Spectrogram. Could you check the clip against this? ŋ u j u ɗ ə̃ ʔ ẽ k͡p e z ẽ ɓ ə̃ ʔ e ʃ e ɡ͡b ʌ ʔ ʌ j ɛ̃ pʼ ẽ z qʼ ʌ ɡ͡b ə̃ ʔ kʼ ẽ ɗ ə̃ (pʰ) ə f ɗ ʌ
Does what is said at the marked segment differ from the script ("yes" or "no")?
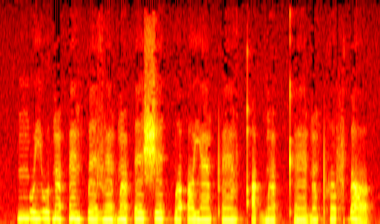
no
